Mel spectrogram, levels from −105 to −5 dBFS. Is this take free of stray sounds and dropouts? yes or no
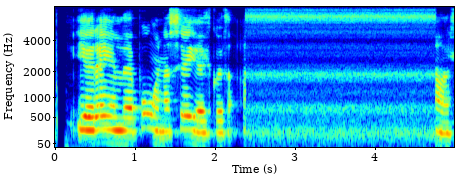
yes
